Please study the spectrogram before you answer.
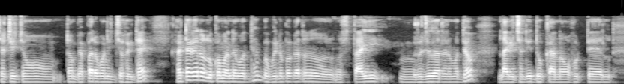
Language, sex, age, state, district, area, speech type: Odia, male, 45-60, Odisha, Bhadrak, rural, spontaneous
